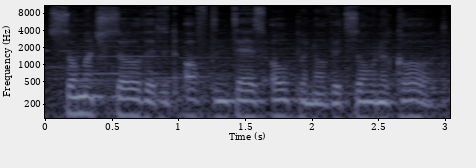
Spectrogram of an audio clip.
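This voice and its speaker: An actor playing a grave, cautious sage in a video game, with solemn, formal and archaic diction. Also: male voice, medium pitch, fairly even intonation, a little fast, music in the background, close to an everyday voice. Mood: grave, questioning. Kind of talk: scripted video game dialogue.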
